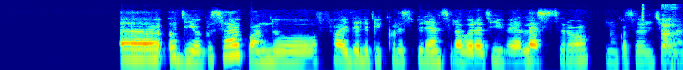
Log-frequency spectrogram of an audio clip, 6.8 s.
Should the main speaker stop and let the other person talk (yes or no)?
yes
